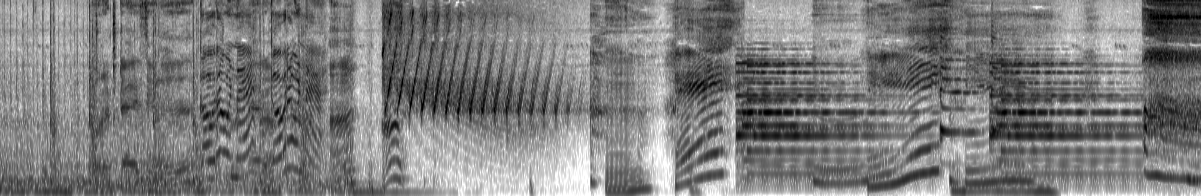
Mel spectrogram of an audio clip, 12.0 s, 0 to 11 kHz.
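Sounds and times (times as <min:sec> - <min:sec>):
quick rising swoops: 0:03.8 - 0:06.0
rapid electronic chirps: 0:03.8 - 0:06.4.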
